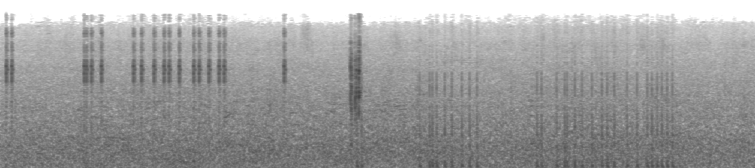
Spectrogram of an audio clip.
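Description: Rapid electronic blips tick in quick bursts.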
